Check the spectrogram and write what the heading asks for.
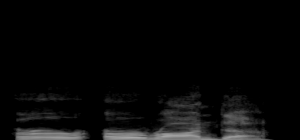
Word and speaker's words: Aranda: Arenado. Sorry, Baylor man. I didn't pronounce his name correctly. Aranda. Okay. – Aranda. – His name. Aranda.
